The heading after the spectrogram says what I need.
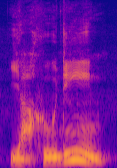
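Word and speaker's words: Yahudim: Well again we know that word is not Jews It's Yahoudin Yah's people The thing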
